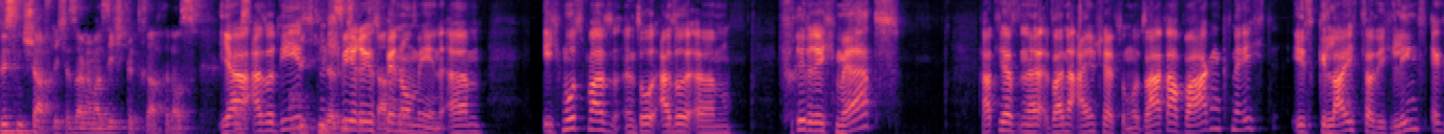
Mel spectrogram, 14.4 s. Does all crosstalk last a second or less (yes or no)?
no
